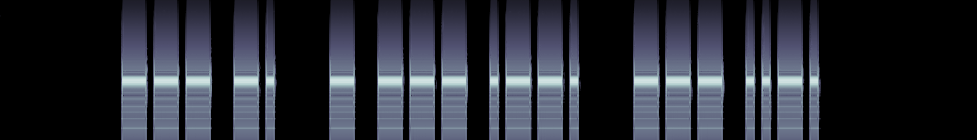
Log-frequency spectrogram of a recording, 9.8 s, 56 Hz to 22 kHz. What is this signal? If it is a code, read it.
Morse code, heard as a keyed tone, about 15 wpm, 700 Hz. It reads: ON TOP OF
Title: Sets of 3 Words 15wpm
